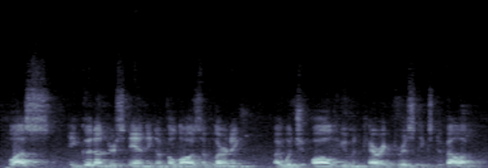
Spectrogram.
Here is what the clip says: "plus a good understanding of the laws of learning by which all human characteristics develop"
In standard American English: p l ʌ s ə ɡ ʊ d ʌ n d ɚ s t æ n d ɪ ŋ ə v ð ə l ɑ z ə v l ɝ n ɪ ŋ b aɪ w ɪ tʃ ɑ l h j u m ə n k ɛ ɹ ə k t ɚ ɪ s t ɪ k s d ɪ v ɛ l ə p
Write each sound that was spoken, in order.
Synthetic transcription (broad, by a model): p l ʌ s ə ɡ ʊ d ʌ n d ɚ s t æ n d ɪ ŋ ə v ð ə l ɑ z ə v l ɝ n ɪ ŋ b aɪ w ɪ tʃ ɑ l h j u m ə n k ɛ ɹ ə k t ɚ ɪ s t ɪ k s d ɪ v ɛ l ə p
